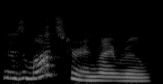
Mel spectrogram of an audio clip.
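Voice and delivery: high, soft mock little-girl voice; too-happy little girl. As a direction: imitate a child calmly faking a scare. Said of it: "she sounded too happy and calm to be scared".

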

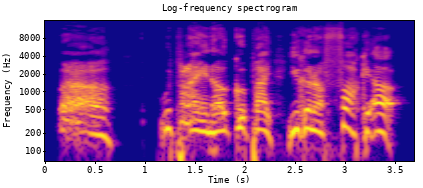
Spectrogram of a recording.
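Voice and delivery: high, put-on cocky geezer voice; squeaky mimic of a mouthy stranger; mocking the intruder. Golfer mimics the intruder butting in at the tee, high mock voice. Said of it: "He's like".

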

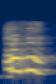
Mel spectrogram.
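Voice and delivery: very high, loud mock shriek; sudden falsetto scream of fright; panicked yelp. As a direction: imitate a big guy's terrified squeal. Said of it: "and Rhino goes".

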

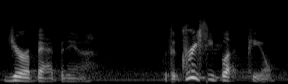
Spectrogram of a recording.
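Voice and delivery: bad banana said low and quiet; low, soft disgusted delivery. Shown as a demonstration. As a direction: drop the voice low and let it sneer softly. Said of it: "Or I can say".

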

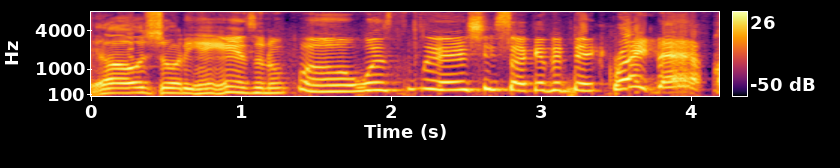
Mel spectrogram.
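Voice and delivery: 1 mock panicked high voice. Retold panicked thoughts about girlfriend.

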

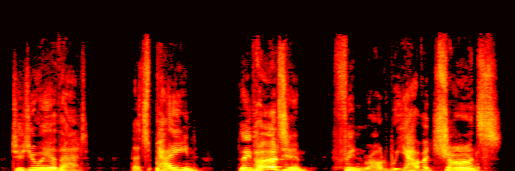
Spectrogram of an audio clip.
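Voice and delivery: high, urgent shouting; excited hope. Acted. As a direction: burst out with sudden battlefield hope. Excited hope as enemy screams.

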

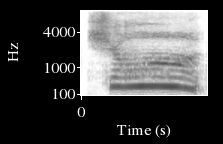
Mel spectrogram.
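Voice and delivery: high, drawn-out call of the name; mock yell from a mother; imitated yell. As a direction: re-enact yelling for your son, not at full volume. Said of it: "I remember yelling".

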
